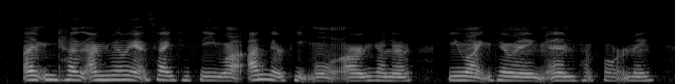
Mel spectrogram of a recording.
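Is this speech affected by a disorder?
Yes: brain injury.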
